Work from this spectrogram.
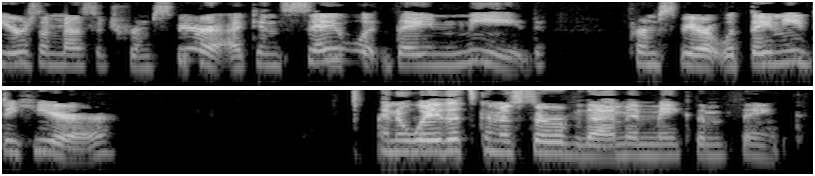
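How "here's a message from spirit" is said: plain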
